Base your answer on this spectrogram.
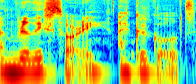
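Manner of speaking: mock apologetic, patient tone. Retelling how patients admit to searching their symptoms: imitating an apologetic tone. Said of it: "they always say it with an apologetic tone".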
